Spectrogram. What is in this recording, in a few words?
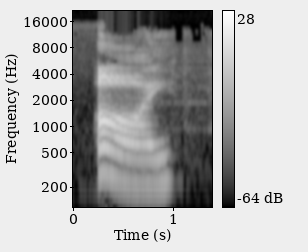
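"I", British English; PictureDictionary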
